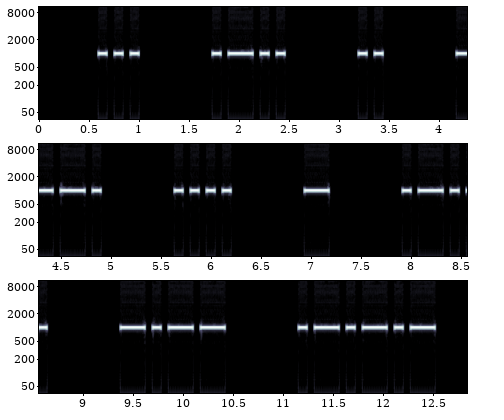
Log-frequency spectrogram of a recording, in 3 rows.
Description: Morse code, heard as a keyed tone, about 15 wpm, spaced as for 8 wpm, 1000 Hz. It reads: SLIGHTLY.
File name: qotdfiles / 8wpm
